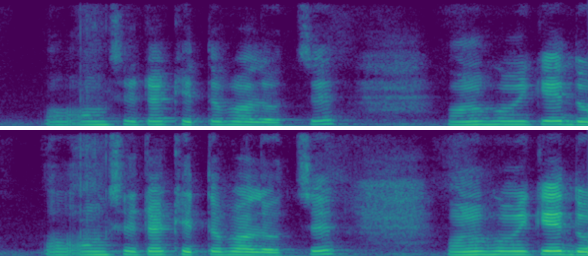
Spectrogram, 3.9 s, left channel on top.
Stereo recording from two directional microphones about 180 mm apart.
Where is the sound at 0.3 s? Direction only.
20° right (ahead or behind).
